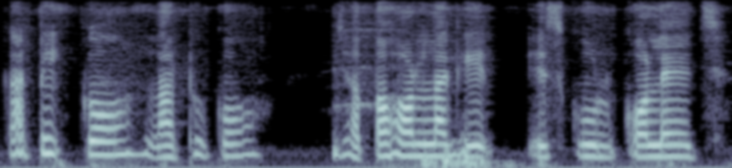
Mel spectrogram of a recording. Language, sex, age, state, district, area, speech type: Santali, female, 30-45, West Bengal, Bankura, rural, spontaneous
